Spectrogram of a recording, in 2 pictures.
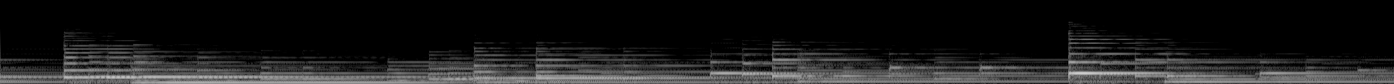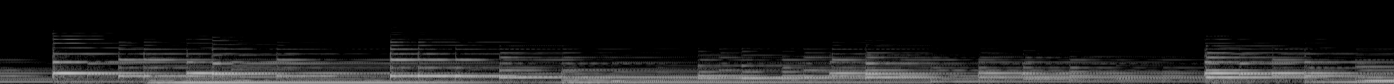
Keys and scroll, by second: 0.7 Escape, 13.6 Return.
